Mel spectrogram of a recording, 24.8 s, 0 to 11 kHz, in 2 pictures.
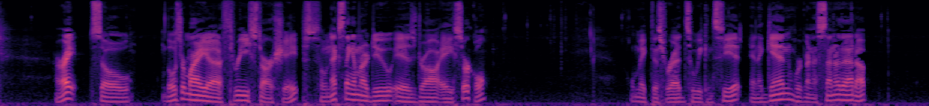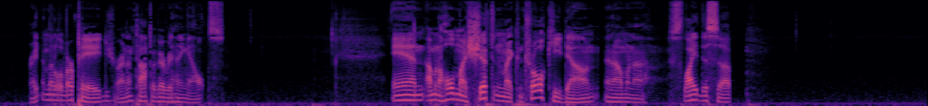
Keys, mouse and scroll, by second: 0.0-2.2 drag, 6.2 ctrl+click, 7.8 ctrl+click, 10.6 click, 11.3 click, 12.4 click, 14.6-16.5 drag, 20.2-24.7 ctrl+shift+drag.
